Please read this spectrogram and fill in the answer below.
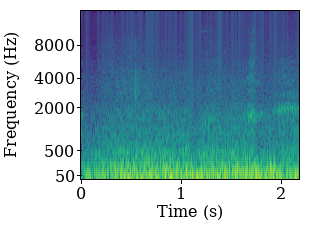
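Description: Steady low rumble of engine and road noise heard inside a Mini Countryman's cabin while it is being driven.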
